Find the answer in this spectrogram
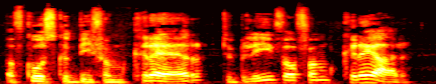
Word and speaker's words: creer: So, to believe is creer, creer, and it has 2 E's. C-R-E-E-R, creer.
